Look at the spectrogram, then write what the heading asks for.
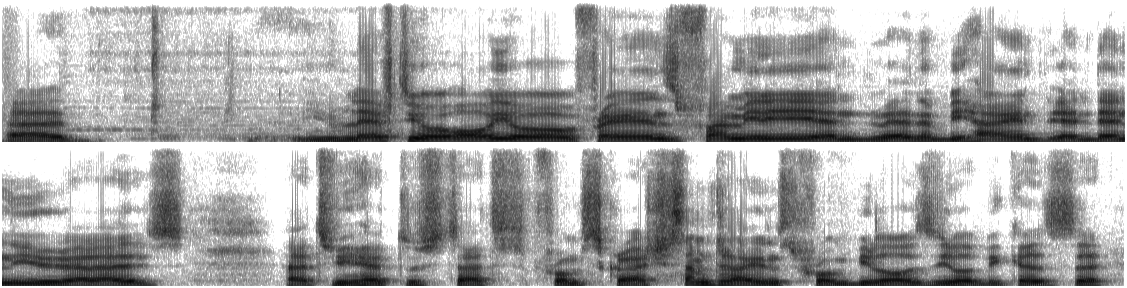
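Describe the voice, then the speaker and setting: Middle aged rwandan guy telling his story in an interview, really slow and halting, bit of music behind. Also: mid-range voice, steady tone. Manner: halting, repeats words. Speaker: interview guest, store co-founder. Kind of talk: reflective personal storytelling in an interview.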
